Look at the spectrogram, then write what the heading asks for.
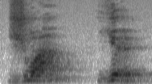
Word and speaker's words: joyeux: Entonces, o i suena wa. facil joie joyeux attention joyeux joyeux joyeux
